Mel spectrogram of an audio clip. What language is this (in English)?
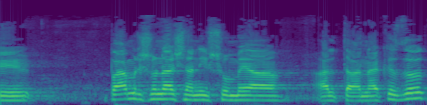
Hebrew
